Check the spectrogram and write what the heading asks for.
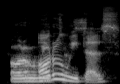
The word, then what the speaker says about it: oruguitas: Dos oruguitas. Agruitas? Oruguitas. Oruitas. Oh, the G's not even... Okay, oruitas. Gi.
